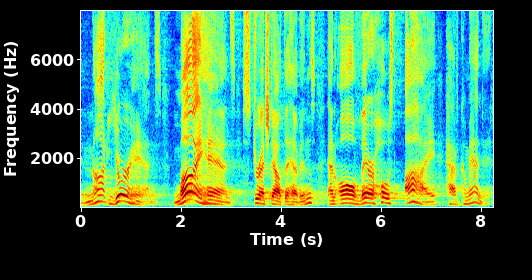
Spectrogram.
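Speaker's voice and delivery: "my" stretched out and stressed, slowly; slow, stately, stress "my hands"; emphatic God. Acted. Preacher voicing God claiming the creation, stressing "my". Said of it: "you can almost hear him say".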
